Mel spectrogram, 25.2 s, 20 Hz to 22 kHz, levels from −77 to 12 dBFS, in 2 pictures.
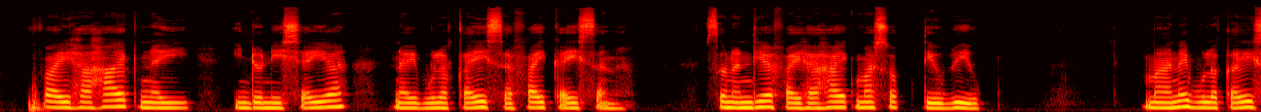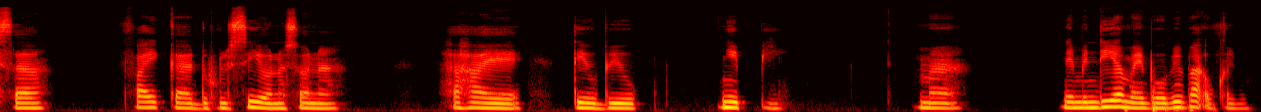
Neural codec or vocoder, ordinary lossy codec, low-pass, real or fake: none; none; 19.8 kHz; real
